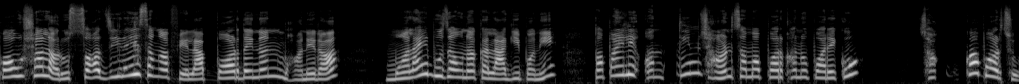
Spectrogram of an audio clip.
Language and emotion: Nepali, disgusted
